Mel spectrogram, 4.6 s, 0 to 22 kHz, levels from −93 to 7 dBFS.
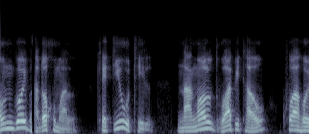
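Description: Throughout, the speech carries the rough, raspy texture of the AMR wideband (HD Voice) codec running near its bottom rate. The coarse vocal tract and pulse modelling is plainly audible, which fits roughly 8.85 kbit/s, with the top band above 6.4 kHz reduced to shaped noise.

From 0.48 to 0.57 s, lost AMR speech frames cause the sound to drop to near silence. The decoder repeats the previous pitch and vocal tract settings with falling gain, which points to about two dropped frames. The voice then returns weak or rough for a moment on "সোমাল খেতিও উঠিল নাঙল".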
